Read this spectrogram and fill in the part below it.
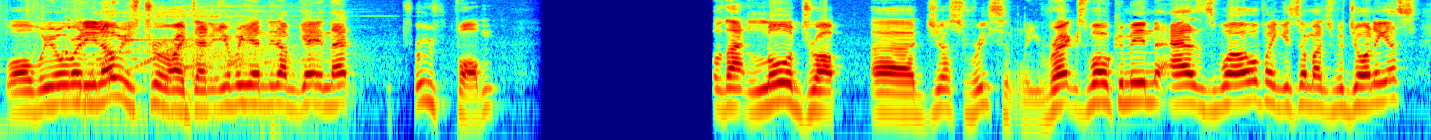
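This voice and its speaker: A man's voice: a little high, normal speed, a little mellow. A man doing casual live game commentary as a streamer, playful and chatty, reacting aloud. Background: game music.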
